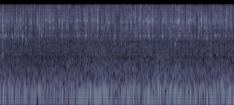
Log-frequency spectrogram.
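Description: Running water flows steadily over clay while it is squeezed by hand, a continuous close hiss and splash with a soft wet texture throughout.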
